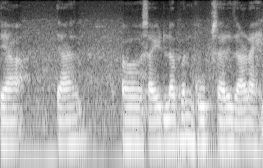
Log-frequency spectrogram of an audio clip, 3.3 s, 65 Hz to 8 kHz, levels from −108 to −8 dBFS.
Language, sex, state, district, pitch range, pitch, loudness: Marathi, male, Maharashtra, Nagpur, 115-125 Hz, 125 Hz, -15 LUFS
